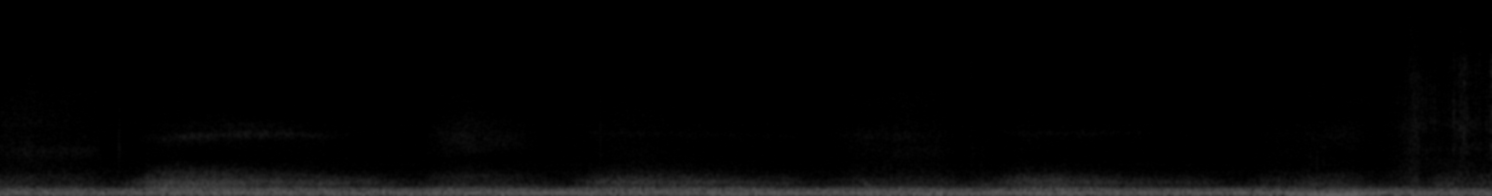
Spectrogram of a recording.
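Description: Quiet room noise: a steady low hum, with faint soft swells every couple of seconds.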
